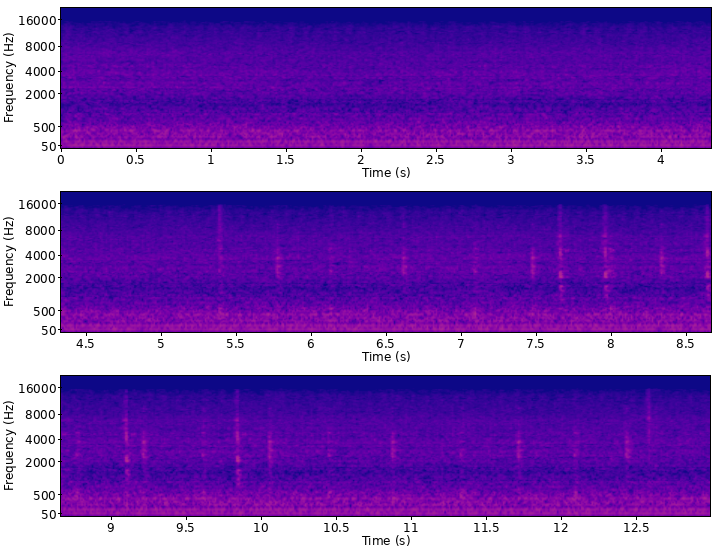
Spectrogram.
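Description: A truck engine hums steadily at low revs.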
